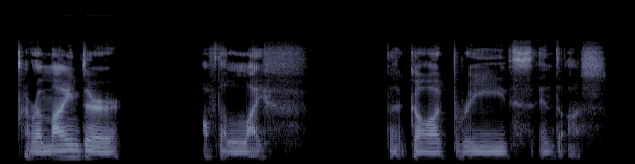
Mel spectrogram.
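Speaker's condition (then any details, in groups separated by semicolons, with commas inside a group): No condition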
